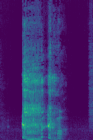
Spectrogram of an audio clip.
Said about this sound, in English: I got to cough.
